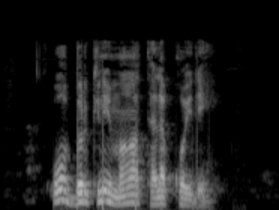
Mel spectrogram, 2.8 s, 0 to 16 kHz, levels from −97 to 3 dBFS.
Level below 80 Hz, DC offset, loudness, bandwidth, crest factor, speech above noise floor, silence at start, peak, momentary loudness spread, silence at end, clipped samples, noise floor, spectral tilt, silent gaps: -66 dBFS; under 0.1%; -35 LUFS; 7.6 kHz; 18 dB; 50 dB; 0.55 s; -18 dBFS; 8 LU; 0.7 s; under 0.1%; -84 dBFS; -6 dB/octave; none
